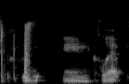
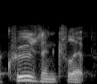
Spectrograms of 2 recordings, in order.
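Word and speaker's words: Cruisin' Clip: So You're saying it wrong. It's a cruising clip. A cruising. Like they're cruising, like they're out cruising. A cruising clip. Okay. A cruising clip, not cruising clip.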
